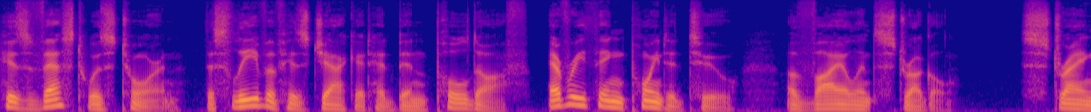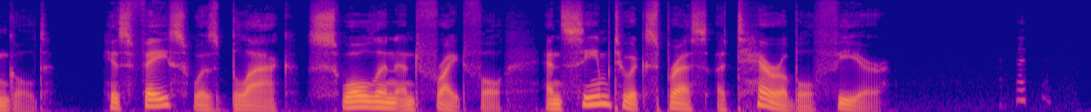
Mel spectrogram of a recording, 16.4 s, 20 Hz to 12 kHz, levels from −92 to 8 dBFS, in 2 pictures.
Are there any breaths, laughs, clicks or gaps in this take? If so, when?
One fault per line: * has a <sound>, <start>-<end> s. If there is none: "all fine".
* has a laugh, 15.7-16.1 s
